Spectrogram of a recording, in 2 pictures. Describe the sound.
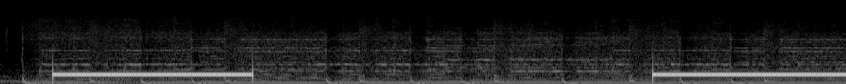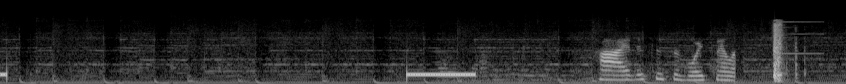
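Ringback tone of an unanswered telephone call: three steady mid-pitched tones, two long and a final short cut-off one, separated by quiet gaps over a low hum, followed by a brief burst of warbling chirps.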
